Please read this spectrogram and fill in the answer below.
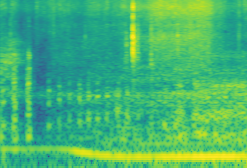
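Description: Silkie chickens bedded down for the night giving a soft, low, steady murmur, with a light click a little past halfway.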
